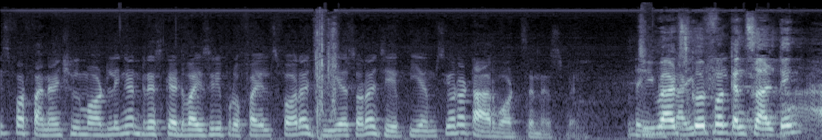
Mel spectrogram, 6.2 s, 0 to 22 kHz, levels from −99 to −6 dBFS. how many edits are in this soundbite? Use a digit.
1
